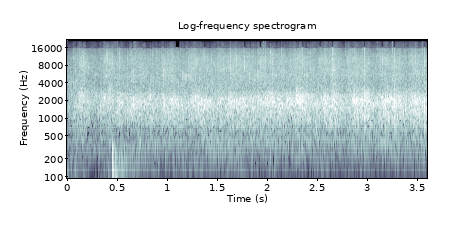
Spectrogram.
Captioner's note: applause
